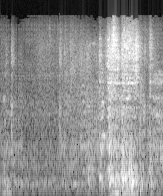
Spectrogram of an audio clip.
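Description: A vehicle sound: a quiet stretch, then a loud, brief rushing noise about one and a half seconds in, like a car going by.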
